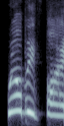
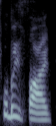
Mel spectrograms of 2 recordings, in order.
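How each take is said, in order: First: Said in the usual way. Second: "We'll be fine" said much softer and lower, under his breath; muttered reassurance. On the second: Pretend. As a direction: quietly reassure yourself. Repeats reassurance to himself.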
